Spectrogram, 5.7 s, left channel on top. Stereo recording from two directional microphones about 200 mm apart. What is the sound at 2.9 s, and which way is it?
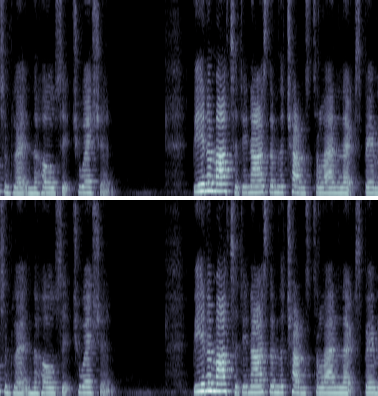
Speech, 35° left (ahead or behind).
